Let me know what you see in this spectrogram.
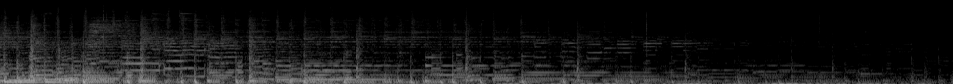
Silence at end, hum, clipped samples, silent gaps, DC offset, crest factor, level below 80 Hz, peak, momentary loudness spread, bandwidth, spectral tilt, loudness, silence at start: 0 s; none; under 0.1%; none; under 0.1%; 18 dB; -50 dBFS; -18 dBFS; 22 LU; 16.5 kHz; -6 dB/octave; -37 LUFS; 0 s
